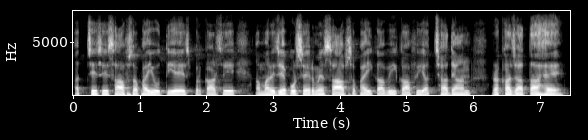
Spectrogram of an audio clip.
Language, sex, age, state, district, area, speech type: Hindi, male, 30-45, Rajasthan, Jaipur, urban, spontaneous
